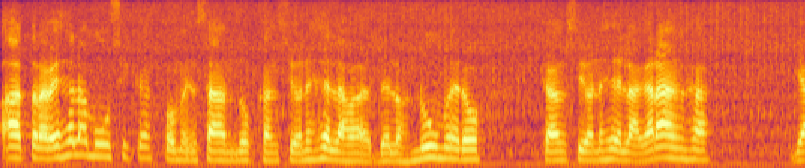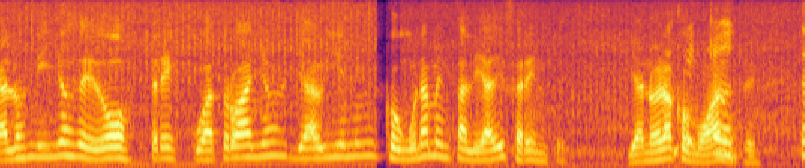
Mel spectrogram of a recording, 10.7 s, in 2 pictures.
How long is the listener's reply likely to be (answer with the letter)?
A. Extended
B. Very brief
A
